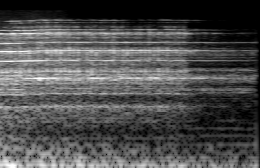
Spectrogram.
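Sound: telephone bell ringing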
